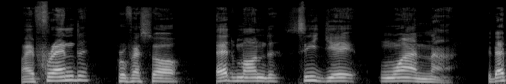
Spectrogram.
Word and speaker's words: Nwana: Nwana. Did I pronounce it well? Yes, Father. Professor Nwana.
